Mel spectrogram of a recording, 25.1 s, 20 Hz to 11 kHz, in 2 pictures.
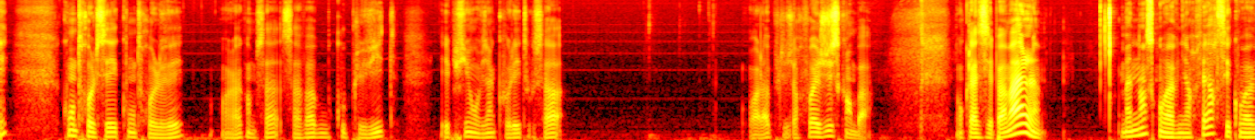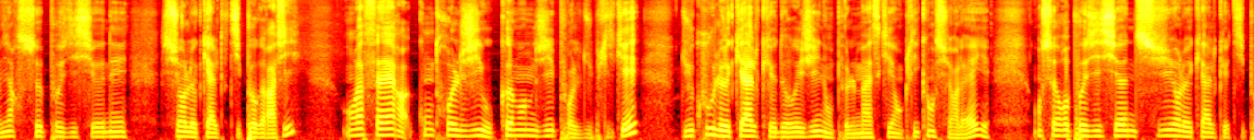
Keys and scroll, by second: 0.7 super+c, 1.1 super+v, 7.0 super+v, 17.3 super+j.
